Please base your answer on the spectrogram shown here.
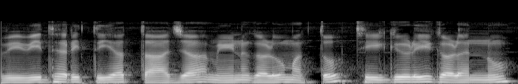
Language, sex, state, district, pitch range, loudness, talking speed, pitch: Kannada, female, Karnataka, Bidar, 105-110 Hz, -14 LUFS, 70 wpm, 105 Hz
